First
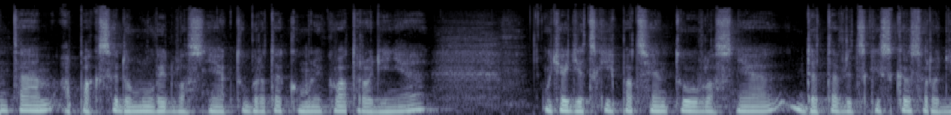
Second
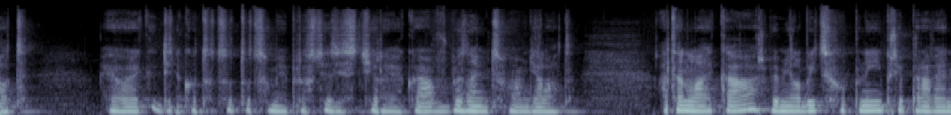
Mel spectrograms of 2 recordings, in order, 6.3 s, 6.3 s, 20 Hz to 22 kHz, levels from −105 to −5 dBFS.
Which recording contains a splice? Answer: second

